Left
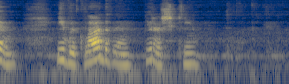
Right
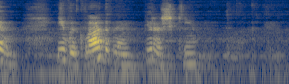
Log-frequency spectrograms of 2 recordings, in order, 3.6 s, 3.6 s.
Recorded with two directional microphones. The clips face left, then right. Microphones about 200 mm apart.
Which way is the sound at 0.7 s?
40° left (ahead or behind).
